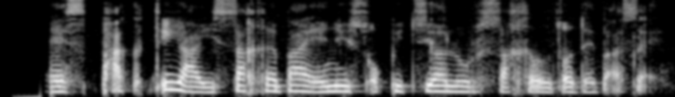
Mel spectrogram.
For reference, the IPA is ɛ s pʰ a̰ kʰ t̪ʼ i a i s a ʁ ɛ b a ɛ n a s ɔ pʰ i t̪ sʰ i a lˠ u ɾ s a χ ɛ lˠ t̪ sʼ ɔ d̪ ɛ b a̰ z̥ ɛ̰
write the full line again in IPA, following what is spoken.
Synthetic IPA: ɛ s pʰ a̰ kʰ t̪ʼ i a i s a χ ɛ b a ɛ n i s ɔ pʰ i t̪ sʰ i a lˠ u ɾ s a χ ɛ lˠ t̪ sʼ ɔ d̪ ɛ b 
